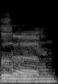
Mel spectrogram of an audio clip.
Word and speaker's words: Boolean: It's Boolean. Boolean. Yes. Boolean, yep, perfect. All right. Boolean's got two O's, and then bool. So basically, boo like boo, and then lean is how it's spelled, Lean.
